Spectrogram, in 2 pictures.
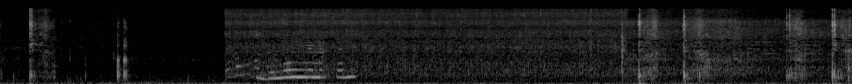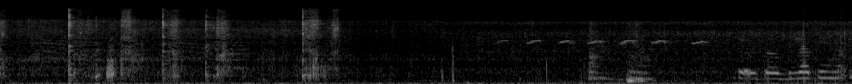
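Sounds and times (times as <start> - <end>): metal spatula scraping a pan: 0.0 - 1.3, 6.2 - 12.2
frying sizzle: 0.0 - 17.0.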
